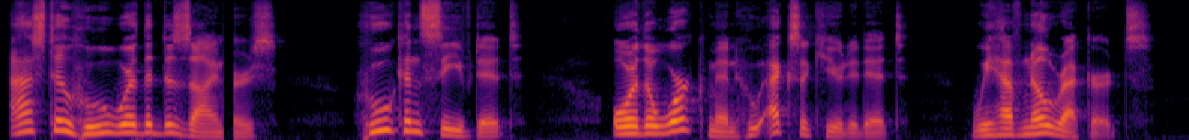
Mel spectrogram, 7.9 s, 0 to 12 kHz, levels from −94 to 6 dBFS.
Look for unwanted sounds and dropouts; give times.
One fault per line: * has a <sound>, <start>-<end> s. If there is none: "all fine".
* has a dropout, 1.5-1.6 s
